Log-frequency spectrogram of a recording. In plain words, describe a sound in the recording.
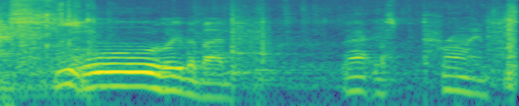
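A pizza scrapes as it slides off a metal rack onto a paper plate.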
